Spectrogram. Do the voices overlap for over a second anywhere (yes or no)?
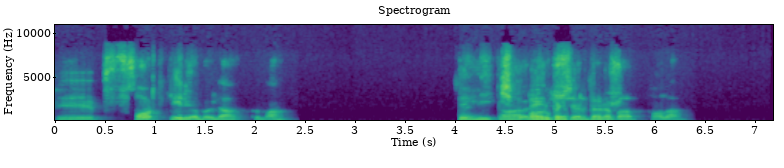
yes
